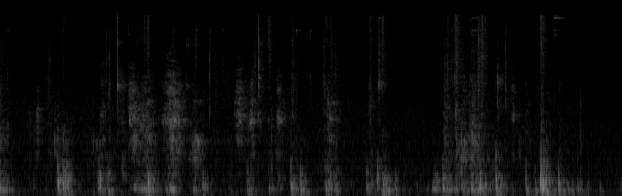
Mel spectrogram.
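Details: Miniature schnauzer indoors in a small room, facing off with a stuffed schnauzer toy; bursts of low, rough growling and huffing come in uneven runs across the clip, with short breathy snorts between them.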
